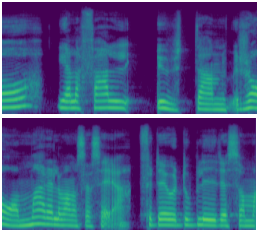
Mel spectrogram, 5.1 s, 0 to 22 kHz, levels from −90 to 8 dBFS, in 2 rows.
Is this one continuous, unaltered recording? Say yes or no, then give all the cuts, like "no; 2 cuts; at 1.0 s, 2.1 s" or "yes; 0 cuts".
yes; 0 cuts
